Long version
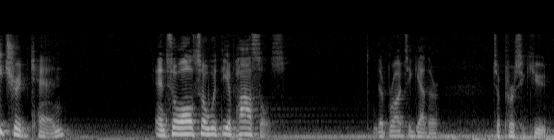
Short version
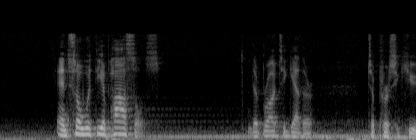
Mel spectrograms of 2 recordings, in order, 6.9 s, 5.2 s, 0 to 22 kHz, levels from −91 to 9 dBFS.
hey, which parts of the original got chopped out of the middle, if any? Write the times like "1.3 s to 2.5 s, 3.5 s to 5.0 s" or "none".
2.1 s to 2.5 s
